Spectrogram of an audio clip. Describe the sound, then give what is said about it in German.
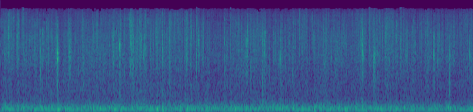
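A living-room fire reaches flashover, the heat making huge flames shoot explosively through the room; it roars steadily at full intensity, a dense rushing wall of noise with a deep low rumble and sharp crackles and pops scattered throughout, with no voices. “Durch die Hitze kommt es zu einer Durchzündung, dem sogenannten Flashover. Explosionsartig schießen riesige Flammen durch den Raum und entzünden alles, was sich darin aufhält.”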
